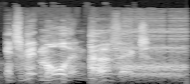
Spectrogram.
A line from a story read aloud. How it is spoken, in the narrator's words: Boomer said loudly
